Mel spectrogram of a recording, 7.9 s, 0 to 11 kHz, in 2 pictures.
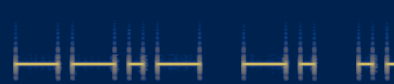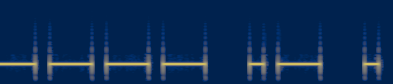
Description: Morse code, heard as a keyed tone, about 8 wpm, 800 Hz. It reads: QN1AE
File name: CW / DET / 1 6 1500C S B 8wpm 5142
